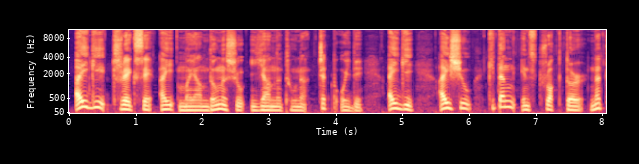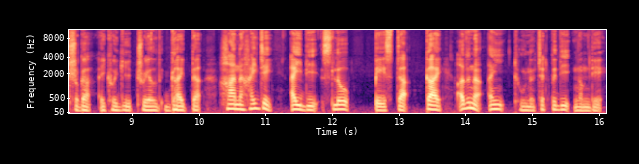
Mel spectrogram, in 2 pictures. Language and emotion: Manipuri, neutral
